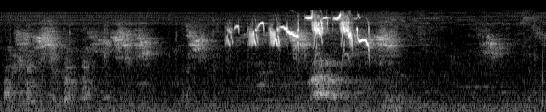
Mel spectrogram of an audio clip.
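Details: Rusty-collared seedeater, 'grego' song style: a burst of quick, high, twittering and whistled notes, roughly three per second, rising out of softer, hazy chirping that comes before and after.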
